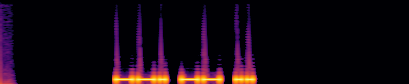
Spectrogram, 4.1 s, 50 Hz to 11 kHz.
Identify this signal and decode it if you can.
Morse code, heard as a keyed tone, about 22 wpm, 700 Hz. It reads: GMI
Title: USA Call Sign Postfixes - 3 Letters 22wpm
